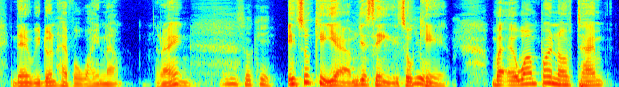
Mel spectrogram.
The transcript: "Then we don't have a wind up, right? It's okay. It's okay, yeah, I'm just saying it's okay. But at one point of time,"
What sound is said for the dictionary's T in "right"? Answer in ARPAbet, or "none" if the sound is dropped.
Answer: none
